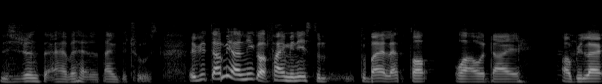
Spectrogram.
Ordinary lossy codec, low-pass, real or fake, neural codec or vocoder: none; 7.2 kHz; fake; vocoder, 44.1 kHz, 128 mel bands, Pupu-Vocoder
